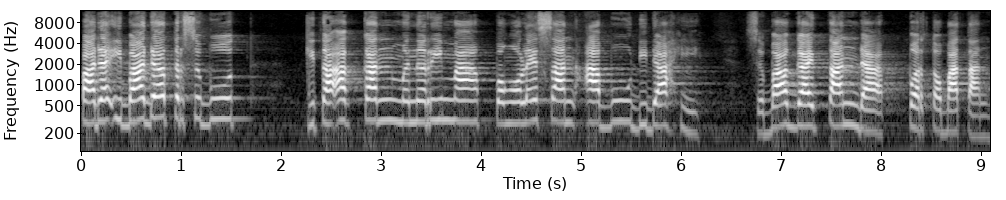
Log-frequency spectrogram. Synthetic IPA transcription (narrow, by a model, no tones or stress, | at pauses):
padaibadat̪ərsəbut̪̚ | kit̪aːkanmənəɾimapəŋolɛsanabudidahi | səbaɡajt̪anda | pərt̪obat̪an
